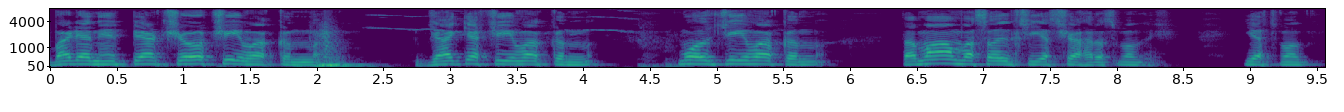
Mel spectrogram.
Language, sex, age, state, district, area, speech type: Kashmiri, male, 30-45, Jammu and Kashmir, Srinagar, urban, spontaneous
